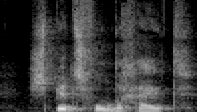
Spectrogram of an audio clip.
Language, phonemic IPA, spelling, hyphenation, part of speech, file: Dutch, /ˌspɪtsˈfɔn.dəx.ɦɛi̯t/, spitsvondigheid, spits‧von‧dig‧heid, noun, Nl-spitsvondigheid.ogg
- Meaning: shrewdness, cleverness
